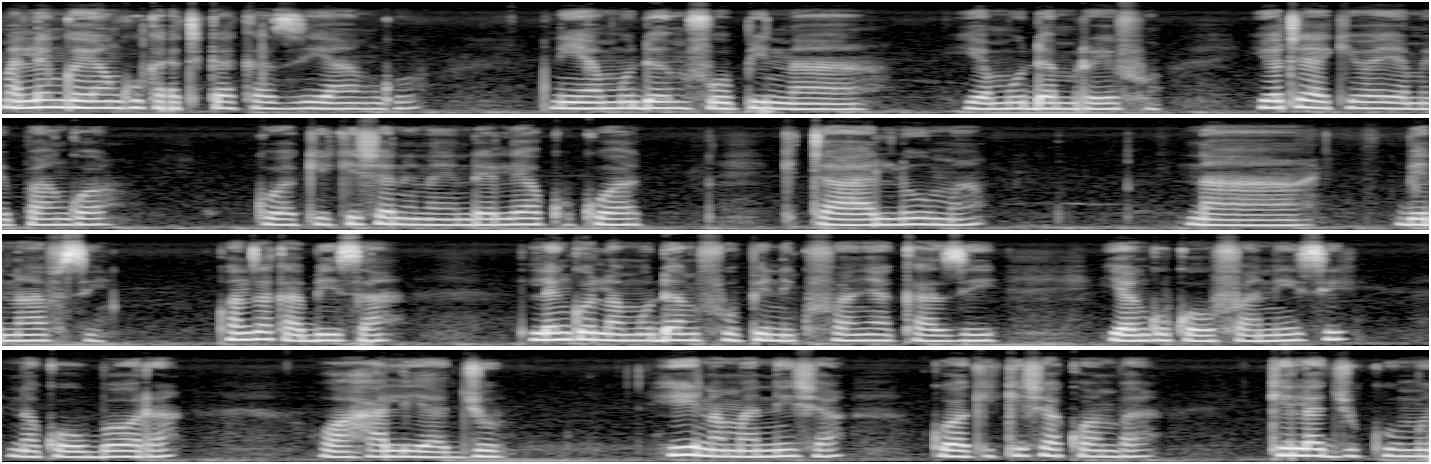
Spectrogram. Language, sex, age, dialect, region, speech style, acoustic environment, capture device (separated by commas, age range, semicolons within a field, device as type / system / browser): Swahili, female, 18-24, Kenya - Nairobi Sheng-influenced, Kenya, relaxed, nature, mobile / Linux / Chrome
